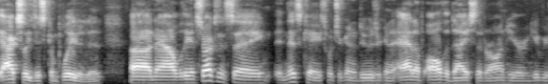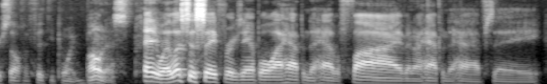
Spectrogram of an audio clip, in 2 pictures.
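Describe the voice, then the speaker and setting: A man reviewing a board game and explaining its rules in a casual, chatty way, his voice a little raspy from a cold. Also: low voice. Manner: relaxed, chatty explaining with many fillers. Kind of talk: casual how-to-play review.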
